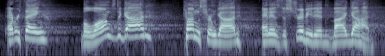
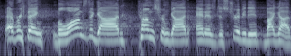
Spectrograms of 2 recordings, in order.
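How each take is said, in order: First: It is said at a slower pace. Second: It is said at a faster pace.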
